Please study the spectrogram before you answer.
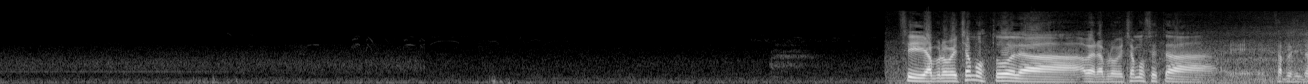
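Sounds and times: bird chirps: 1.8s - 6.0s, 7.4s - 8.9s.

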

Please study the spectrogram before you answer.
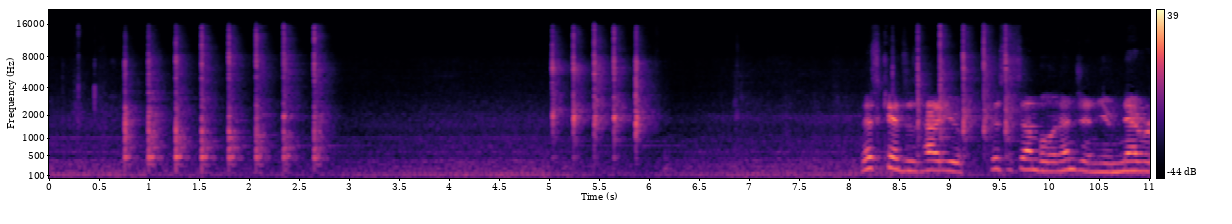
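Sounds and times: hammer striking metal: 8.7s - 9.8s.

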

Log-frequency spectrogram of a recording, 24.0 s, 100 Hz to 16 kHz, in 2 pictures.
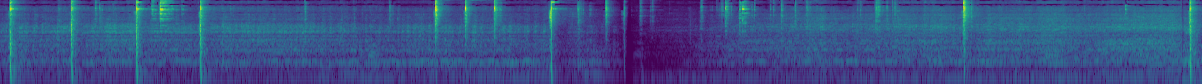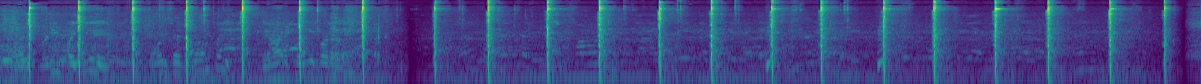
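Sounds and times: hammer striking steel on anvil: 0.0s - 2.3s, 11.8s - 23.9s.

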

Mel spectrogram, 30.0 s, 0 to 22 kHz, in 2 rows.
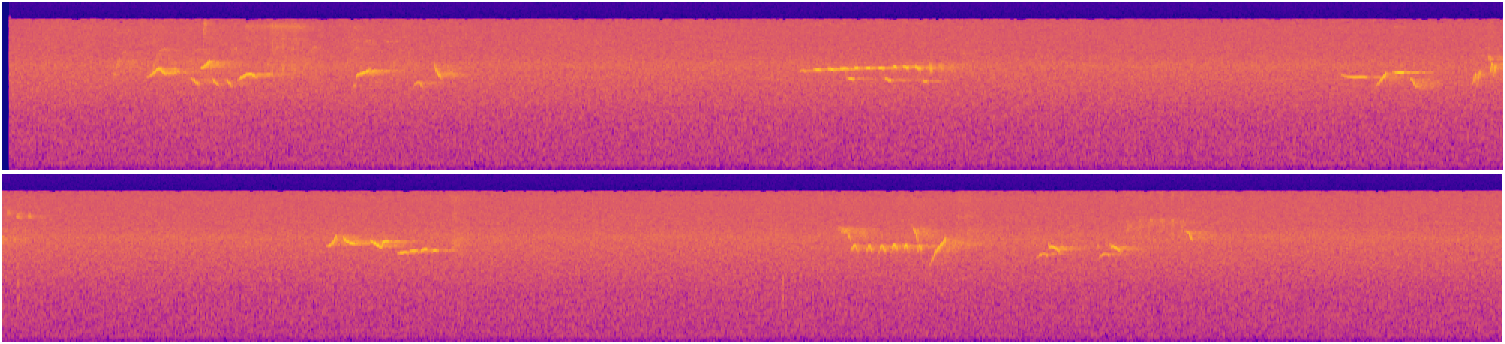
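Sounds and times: mountain stream rushing: 0.1s - 30.0s
bird singing clear phrases: 1.1s - 4.6s, 8.0s - 9.6s, 13.4s - 15.4s, 18.2s - 19.7s, 23.4s - 24.8s, 25.4s - 27.1s.

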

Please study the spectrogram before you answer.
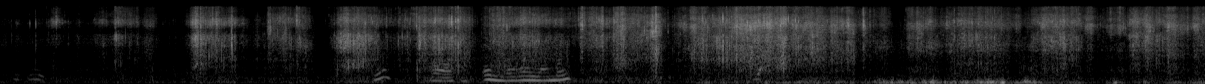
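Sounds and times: brush rustling: 0.0s - 12.0s
footsteps crunching through dry leaves: 0.0s - 12.0s.

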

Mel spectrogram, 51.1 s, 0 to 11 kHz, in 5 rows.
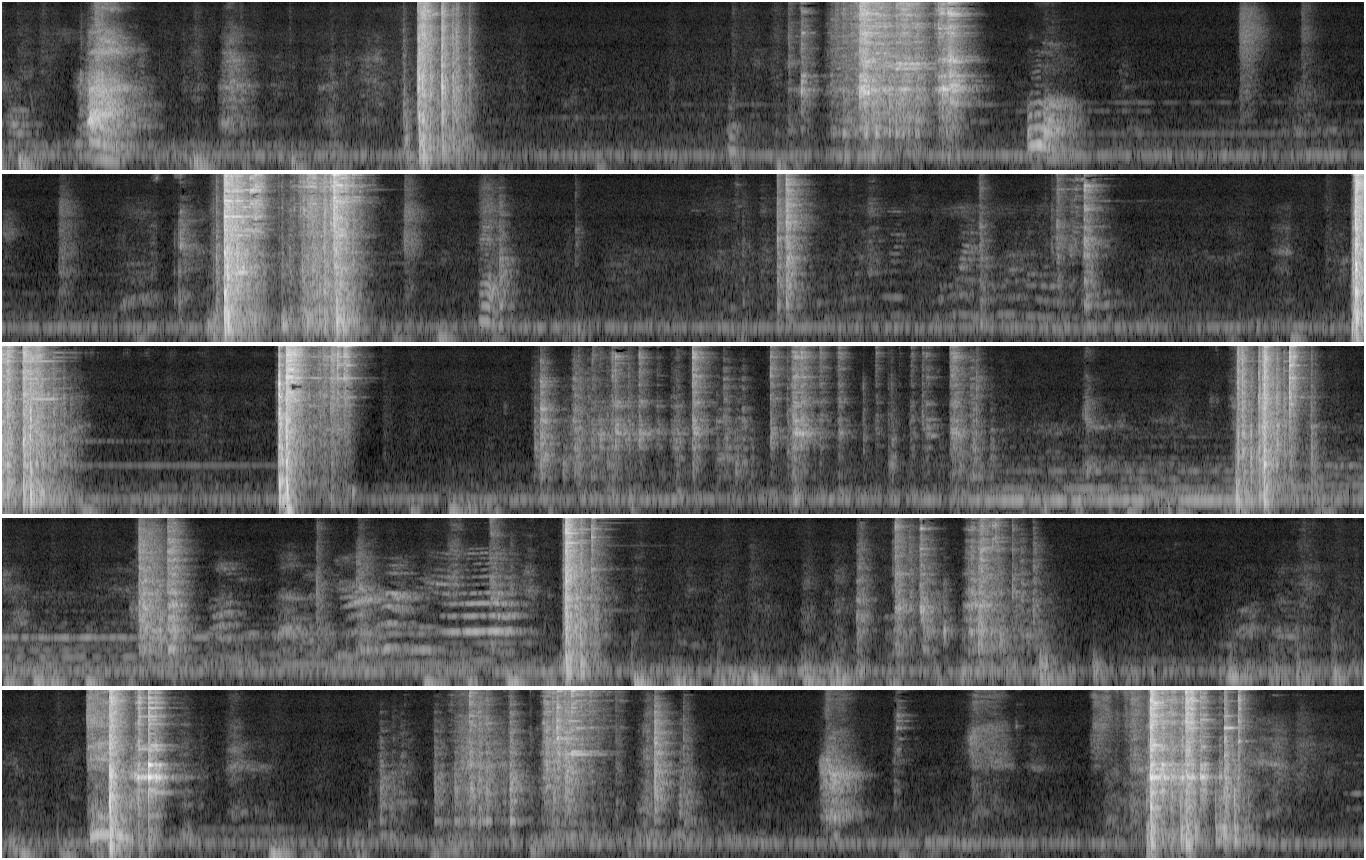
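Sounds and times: dishes and utensils clattering: 5.9s - 7.4s, 11.8s - 13.0s, 20.4s - 21.1s, 22.5s - 23.1s, 24.4s - 28.1s, 29.6s - 30.4s, 31.6s - 32.4s, 33.1s - 35.5s, 36.9s - 38.6s, 41.6s - 42.3s, 43.7s - 46.1s, 49.3s - 50.4s.

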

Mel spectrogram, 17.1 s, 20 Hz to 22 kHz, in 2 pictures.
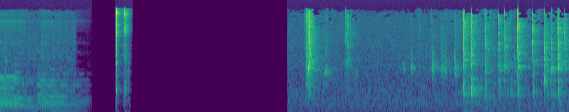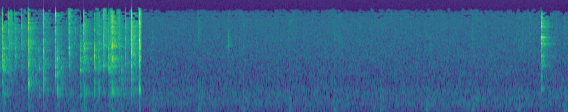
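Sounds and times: utensil clinking against bowl: 6.5s - 10.7s, 16.6s - 16.9s.

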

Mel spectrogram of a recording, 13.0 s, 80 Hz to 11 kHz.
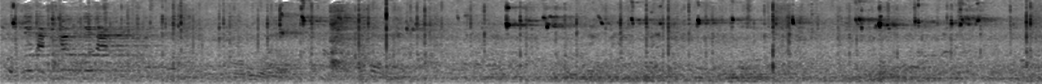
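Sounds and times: shoe squeaks: 0.1s - 1.3s, 3.4s - 4.4s, 5.0s - 12.4s
ball kick: 0.1s - 11.3s
footfalls on hard court: 0.1s - 11.3s, 12.0s - 13.0s.

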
